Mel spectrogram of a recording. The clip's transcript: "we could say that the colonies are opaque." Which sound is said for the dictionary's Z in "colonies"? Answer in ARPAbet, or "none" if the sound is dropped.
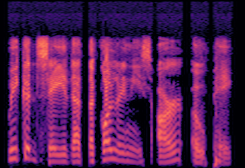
S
